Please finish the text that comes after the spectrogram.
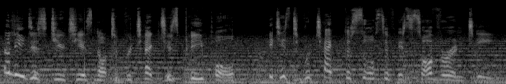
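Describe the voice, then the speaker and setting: A haughty middle-aged noblewoman, the fanatical villain of a fantasy game. Her delivery is imperious, disdainful and theatrical in a fairly high register. Music plays clearly behind her. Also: sing-song, a little fast. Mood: proud, fanatical. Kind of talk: dramatic video game cutscene acting. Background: orchestral music.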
